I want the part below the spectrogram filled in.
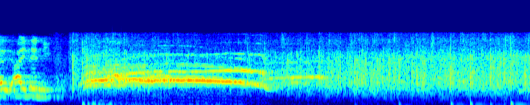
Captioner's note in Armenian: ծափահարություններ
